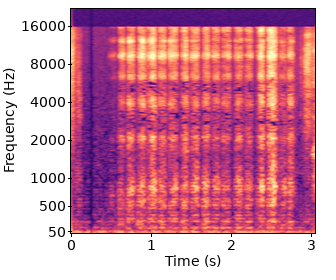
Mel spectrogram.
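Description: A colored pencil makes quick scratching strokes across the printed line art on the flat paper page of an open coloring book. After a brief gap near the start, about a dozen dry, bright rasping strokes follow in a quick, uneven rhythm. The sound is quiet and has no ring after each stroke.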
